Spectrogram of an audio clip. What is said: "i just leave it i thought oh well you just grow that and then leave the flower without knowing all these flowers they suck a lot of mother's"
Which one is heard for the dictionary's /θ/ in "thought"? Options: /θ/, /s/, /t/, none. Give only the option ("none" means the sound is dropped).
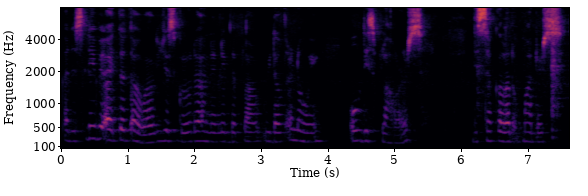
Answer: /t/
